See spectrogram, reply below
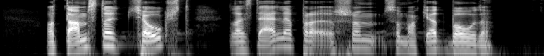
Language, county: Lithuanian, Šiauliai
